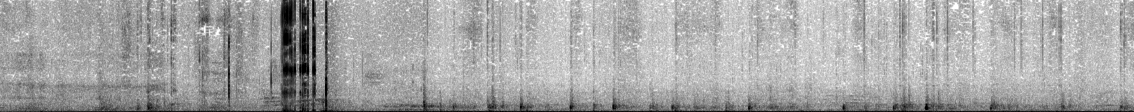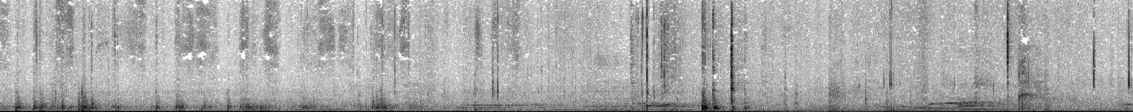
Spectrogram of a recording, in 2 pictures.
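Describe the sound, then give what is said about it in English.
Someone writes on a board during a church sermon, making faint scratching and tapping strokes over a steady low electrical hum, with one louder knock near the start. “I'd like to write the thought on the board.”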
